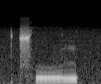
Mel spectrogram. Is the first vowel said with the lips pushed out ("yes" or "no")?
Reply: yes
